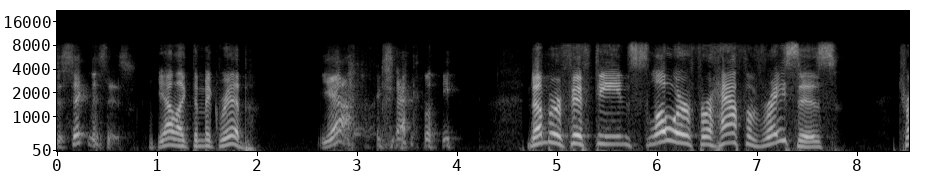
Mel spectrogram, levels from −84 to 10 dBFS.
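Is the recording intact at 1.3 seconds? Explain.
Yes, the speech at 1.3 seconds is intact, with no dropout, glitch or other fault at that moment, only the band-limited, coded character of the call codec path it passed through.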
